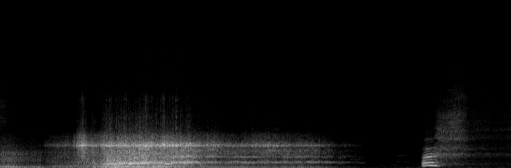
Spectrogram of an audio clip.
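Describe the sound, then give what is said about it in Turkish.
A car driven by a novice driver brakes hard with a loud, sustained tire screech lasting over three seconds, then cuts to silence before a short breathy exhale. “Ya yan tarafa dikkat et frene bas.”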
